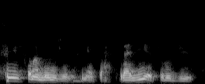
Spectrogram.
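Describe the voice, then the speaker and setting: A man with an Ivorian French accent playing a broke father in a comedy sketch, exasperated and tagging his lines with "hein?". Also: a little fast. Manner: exasperated, lively pitch, tags lines with "hein?". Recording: tinny lo-fi audio with room echo.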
